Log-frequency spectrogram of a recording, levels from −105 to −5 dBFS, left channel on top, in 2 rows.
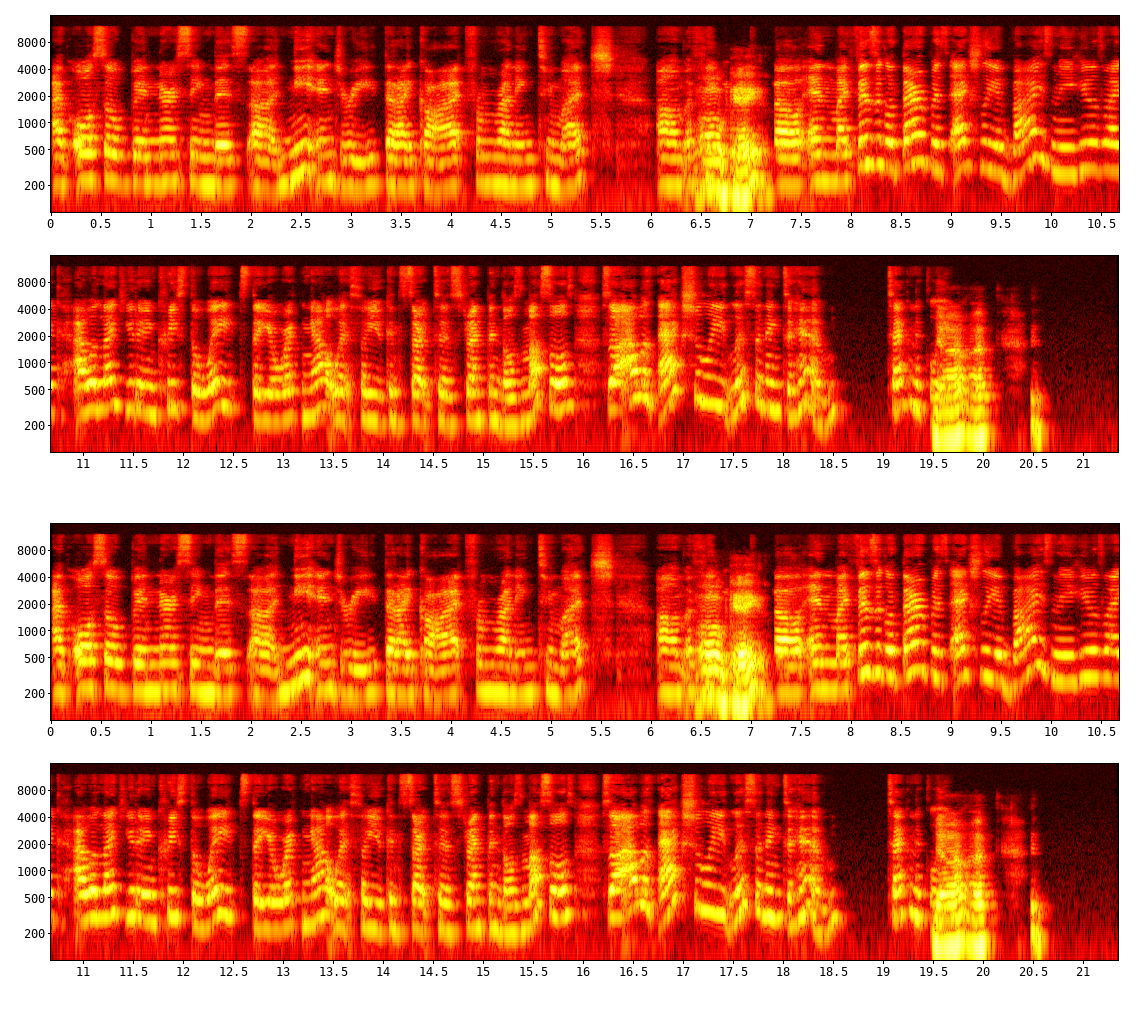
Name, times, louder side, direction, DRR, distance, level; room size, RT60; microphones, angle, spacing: voice 1, 0.0-6.7 7.2-18.6 19.0-19.7, right 1 dB, 5° left, 1.3 m, -30 dB
voice 2, 6.4-7.2 19.5-20.6, right 4 dB, 25° right, 0.8 m, -23 dB
2.7 x 2.5 x 2.3 m
head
